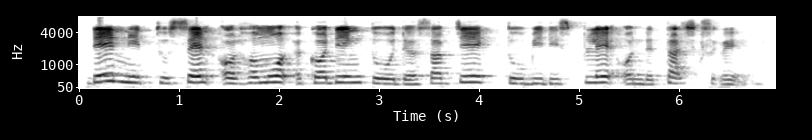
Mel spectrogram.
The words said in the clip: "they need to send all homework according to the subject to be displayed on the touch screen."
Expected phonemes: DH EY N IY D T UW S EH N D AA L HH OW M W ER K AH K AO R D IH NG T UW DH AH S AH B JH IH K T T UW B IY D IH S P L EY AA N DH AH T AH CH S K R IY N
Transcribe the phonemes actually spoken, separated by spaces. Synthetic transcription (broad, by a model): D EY N IY D T UW S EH N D AA L HH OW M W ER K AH K AO D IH NG T UW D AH S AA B JH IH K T T UW B IY D IH S P L EY AA N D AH T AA CH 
